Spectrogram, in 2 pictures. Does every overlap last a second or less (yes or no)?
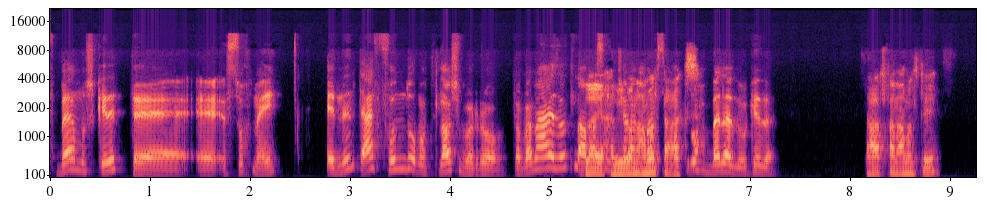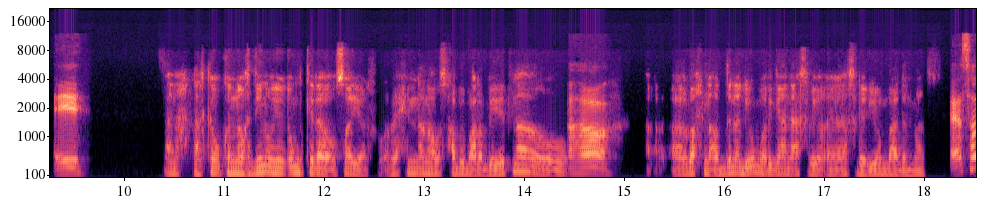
no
